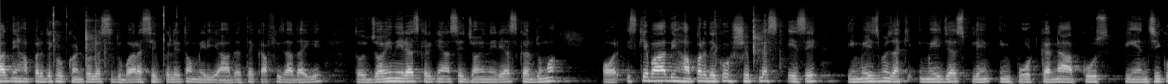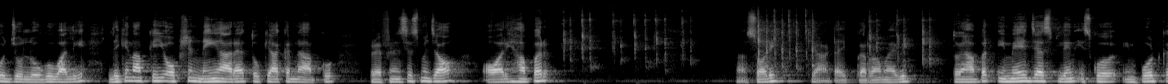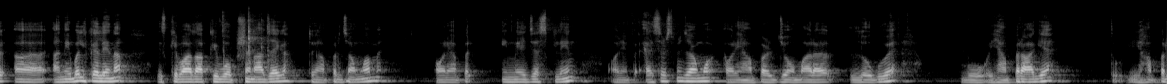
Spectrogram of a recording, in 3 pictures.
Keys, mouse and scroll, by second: 2.7-4.9 right drag, 4.9-5.4 scroll down 2, 5.4-7.4 middle drag, 7.4 shift+a, 14.4-17.6 drag, 25.8 shift+a, 33.2-34.2 scroll down 4, 34.2-35.0 drag.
